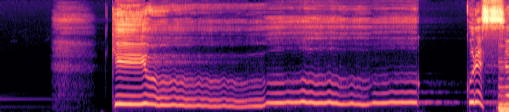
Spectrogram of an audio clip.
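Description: Solo singing voice in a song: after a short breath, one long hummed note held with a wavering vibrato for about four and a half seconds, stepping up in pitch about halfway through. The accompaniment comes back in right at the end.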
